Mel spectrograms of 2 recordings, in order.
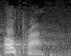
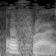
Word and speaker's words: Ophrah: comes and sits under the oak at Oprah. This is, or Ophrah is how it's pronounced.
